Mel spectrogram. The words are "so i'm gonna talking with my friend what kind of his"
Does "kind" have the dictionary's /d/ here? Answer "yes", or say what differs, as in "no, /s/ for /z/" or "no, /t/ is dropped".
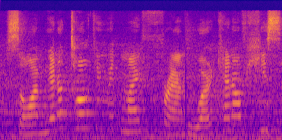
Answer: no, /d/ is dropped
